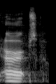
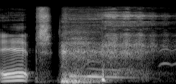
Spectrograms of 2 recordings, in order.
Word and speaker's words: Earps: I've been calling it Earps. Bro, she's just lying. Oh, she plays for your club, bro. No, you should know. No, because the word is spelled E-A-R-P-S. Earps.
